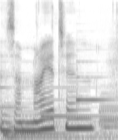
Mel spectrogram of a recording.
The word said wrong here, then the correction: Zamyatin: um, Zamyatin.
